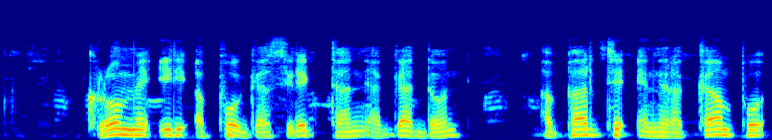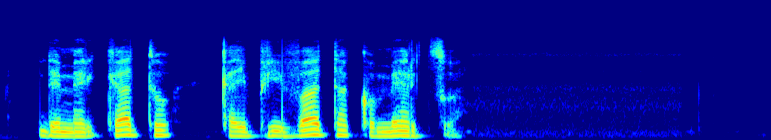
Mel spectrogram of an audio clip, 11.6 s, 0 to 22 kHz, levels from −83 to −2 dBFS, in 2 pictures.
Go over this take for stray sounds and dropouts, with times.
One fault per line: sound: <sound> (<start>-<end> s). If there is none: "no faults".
no faults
